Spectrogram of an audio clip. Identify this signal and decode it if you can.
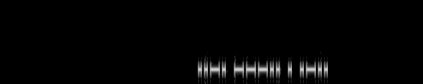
Morse code, heard as a keyed tone, about 40 wpm, 700 Hz. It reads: F8EL
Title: DXCC-100 Call Signs - 4 Characters - Repeated 3x - 40wpm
